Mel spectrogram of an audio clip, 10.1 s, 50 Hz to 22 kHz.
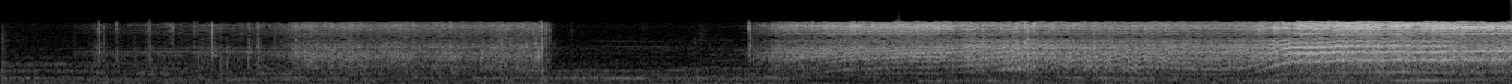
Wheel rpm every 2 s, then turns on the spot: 0, 20, 30, 70, 140.
2-4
